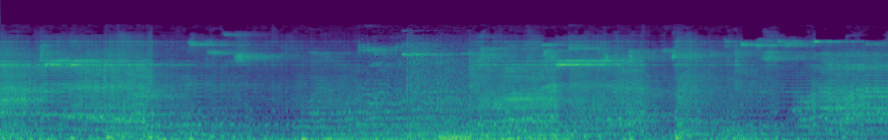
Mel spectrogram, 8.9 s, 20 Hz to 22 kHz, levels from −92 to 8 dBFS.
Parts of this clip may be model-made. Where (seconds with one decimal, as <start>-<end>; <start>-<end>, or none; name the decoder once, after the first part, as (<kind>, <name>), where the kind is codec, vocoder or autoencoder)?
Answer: 0.0-3.6 (vocoder, Vocos); 4.7-8.9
